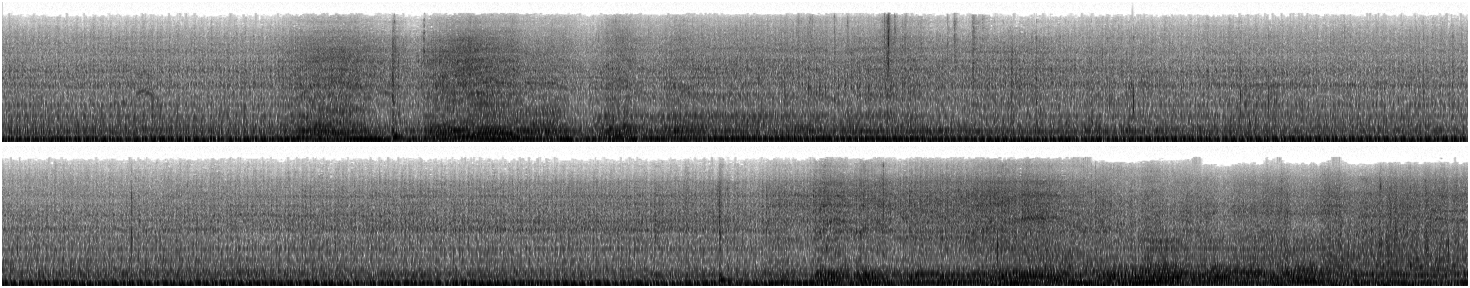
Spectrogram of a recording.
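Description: Dirt bike engine running steadily while riding, with the revs rising and falling as the throttle is worked about three seconds in and again near the end.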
